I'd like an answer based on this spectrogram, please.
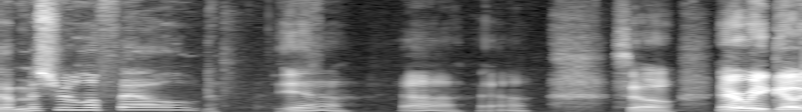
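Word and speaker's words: Liefeld: It's Lefeld, Rob Lefeld. So I can't wait to see him. So I can say, Mr. Lefeld.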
